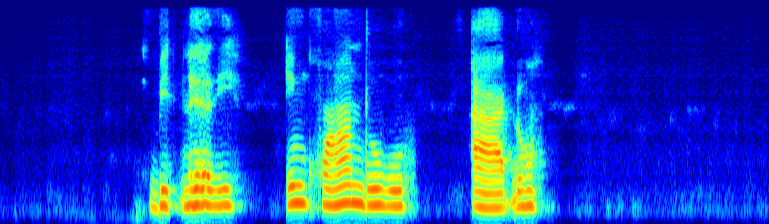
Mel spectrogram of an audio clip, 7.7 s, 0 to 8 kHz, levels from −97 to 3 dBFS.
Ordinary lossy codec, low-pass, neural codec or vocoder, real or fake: MP3, 64 kbps; 7.2 kHz; codec, 16 kHz, 0.8 kbps, ZipCodec; fake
